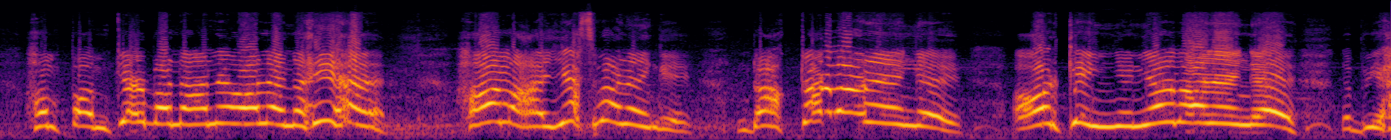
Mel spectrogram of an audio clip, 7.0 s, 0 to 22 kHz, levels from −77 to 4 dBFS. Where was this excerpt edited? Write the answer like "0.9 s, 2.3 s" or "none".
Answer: none

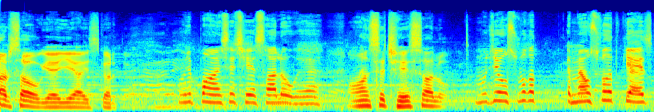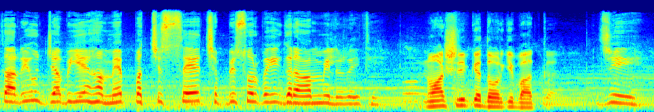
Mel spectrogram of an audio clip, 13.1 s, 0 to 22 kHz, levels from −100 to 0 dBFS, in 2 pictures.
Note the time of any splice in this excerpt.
none

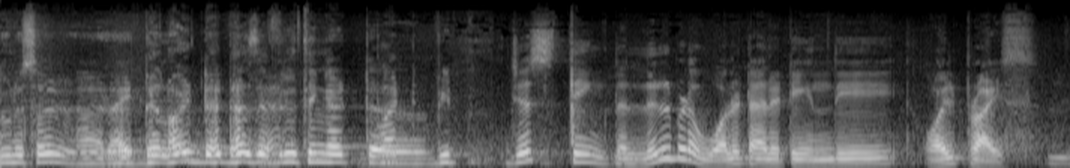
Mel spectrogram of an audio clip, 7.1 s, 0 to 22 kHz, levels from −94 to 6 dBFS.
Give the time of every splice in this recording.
5.4 s

